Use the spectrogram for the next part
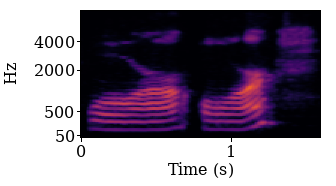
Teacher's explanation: thinking about moving from that rounded W shape, quar, or, and then pulling my tongue back for the or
